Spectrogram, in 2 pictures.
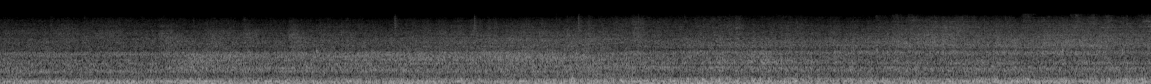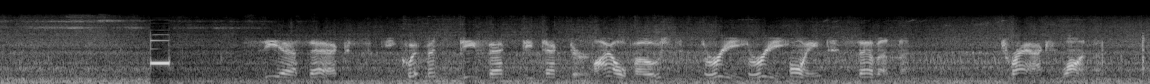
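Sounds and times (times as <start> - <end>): freight train wheels rumbling: 0.0 - 23.0
scanner radio beep: 13.0 - 13.3, 14.0 - 20.7.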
